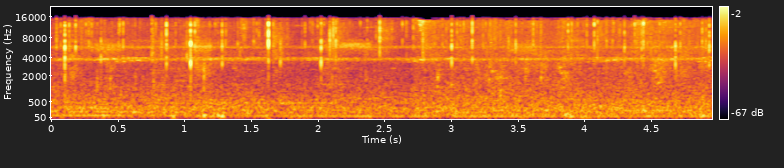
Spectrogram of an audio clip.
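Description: Forest evening ambience: a steady, high-pitched drone of insects with scattered faint clicks and ticks.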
